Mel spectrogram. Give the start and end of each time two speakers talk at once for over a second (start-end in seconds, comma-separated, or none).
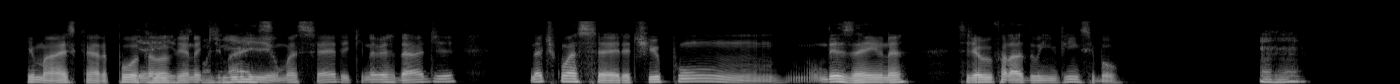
1.4-2.7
